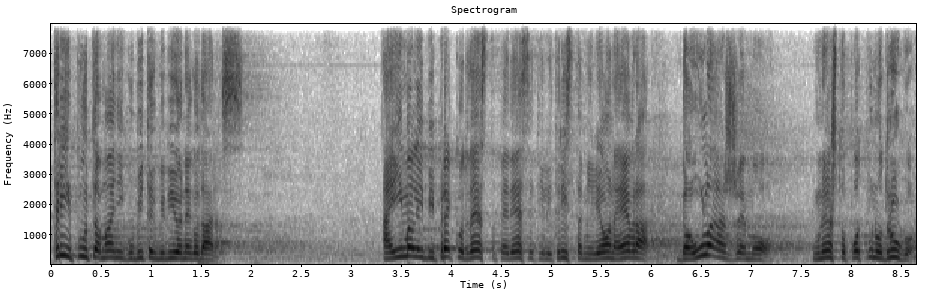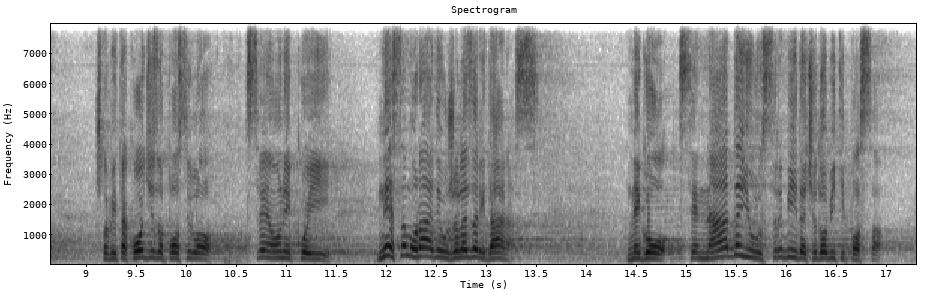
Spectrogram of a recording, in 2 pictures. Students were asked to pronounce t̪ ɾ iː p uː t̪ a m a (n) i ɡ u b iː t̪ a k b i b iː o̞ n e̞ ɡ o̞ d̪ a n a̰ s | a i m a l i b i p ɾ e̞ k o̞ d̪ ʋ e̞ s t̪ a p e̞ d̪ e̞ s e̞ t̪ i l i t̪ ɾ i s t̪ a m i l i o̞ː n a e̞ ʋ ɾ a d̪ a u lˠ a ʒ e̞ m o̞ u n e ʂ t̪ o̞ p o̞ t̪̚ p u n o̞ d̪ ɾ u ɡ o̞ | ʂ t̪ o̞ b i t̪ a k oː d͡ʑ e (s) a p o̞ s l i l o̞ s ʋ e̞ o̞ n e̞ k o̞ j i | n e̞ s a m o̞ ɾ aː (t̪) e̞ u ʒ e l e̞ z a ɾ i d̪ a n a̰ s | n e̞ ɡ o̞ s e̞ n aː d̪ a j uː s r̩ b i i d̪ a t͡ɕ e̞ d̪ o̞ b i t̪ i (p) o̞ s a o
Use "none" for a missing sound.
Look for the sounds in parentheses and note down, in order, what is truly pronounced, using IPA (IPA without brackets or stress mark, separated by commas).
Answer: ɲ, z, d̪, p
